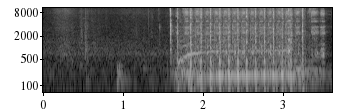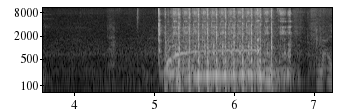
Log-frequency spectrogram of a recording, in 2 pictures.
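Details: Rebuilt Penguin engine on a test mount, cranking forward with a spark tester in place of the plug and the fuel system not yet connected; points and timing already checked. Two short fast even cranking bursts, no firing: cranks but won't start.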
